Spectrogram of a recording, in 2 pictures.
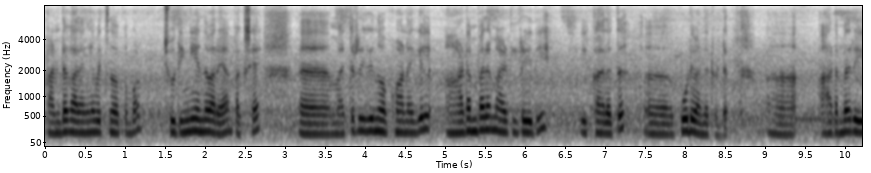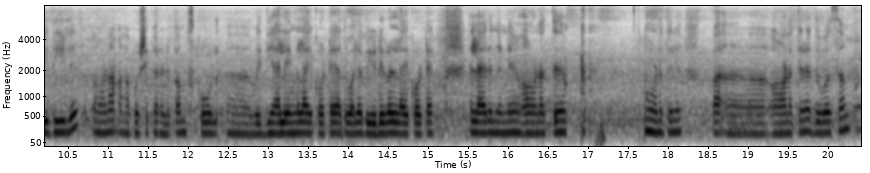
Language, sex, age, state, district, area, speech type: Malayalam, female, 30-45, Kerala, Kottayam, rural, spontaneous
